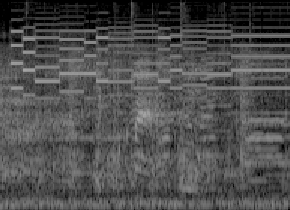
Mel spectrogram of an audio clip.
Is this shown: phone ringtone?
yes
